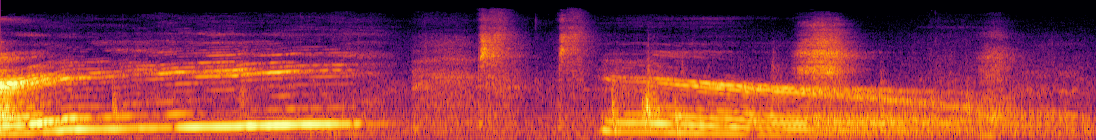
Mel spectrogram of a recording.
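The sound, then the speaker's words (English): A voice imitates an old creaky door with two long, strained, wavering tones: the first slowly rising in pitch, then after a short pause a second one drawn out and sliding downward. “That's an old creaky door.”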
